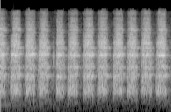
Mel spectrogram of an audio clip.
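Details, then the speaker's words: Small block Chevy aluminum head, valve replacement after bent valves: lapping a valve with compound gives a quick gritty back-and-forth rasp, still coarse; keep lapping until the sound turns finer, as the seat is not yet finished. "Hear that sound? You want to do that a few times till it gets to a real kind of a finer sound."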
